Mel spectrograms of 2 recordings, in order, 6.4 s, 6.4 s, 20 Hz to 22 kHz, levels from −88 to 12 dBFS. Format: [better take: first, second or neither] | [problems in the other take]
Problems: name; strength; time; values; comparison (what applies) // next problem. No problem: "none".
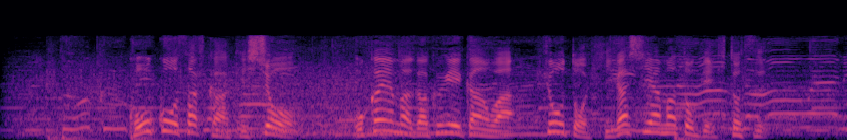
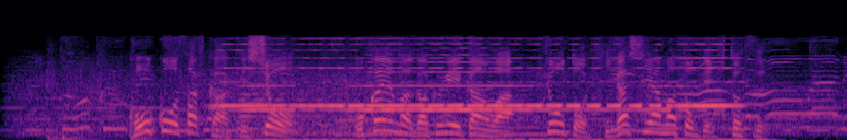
first | background sound (Harmonica); 2 dB above the speech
